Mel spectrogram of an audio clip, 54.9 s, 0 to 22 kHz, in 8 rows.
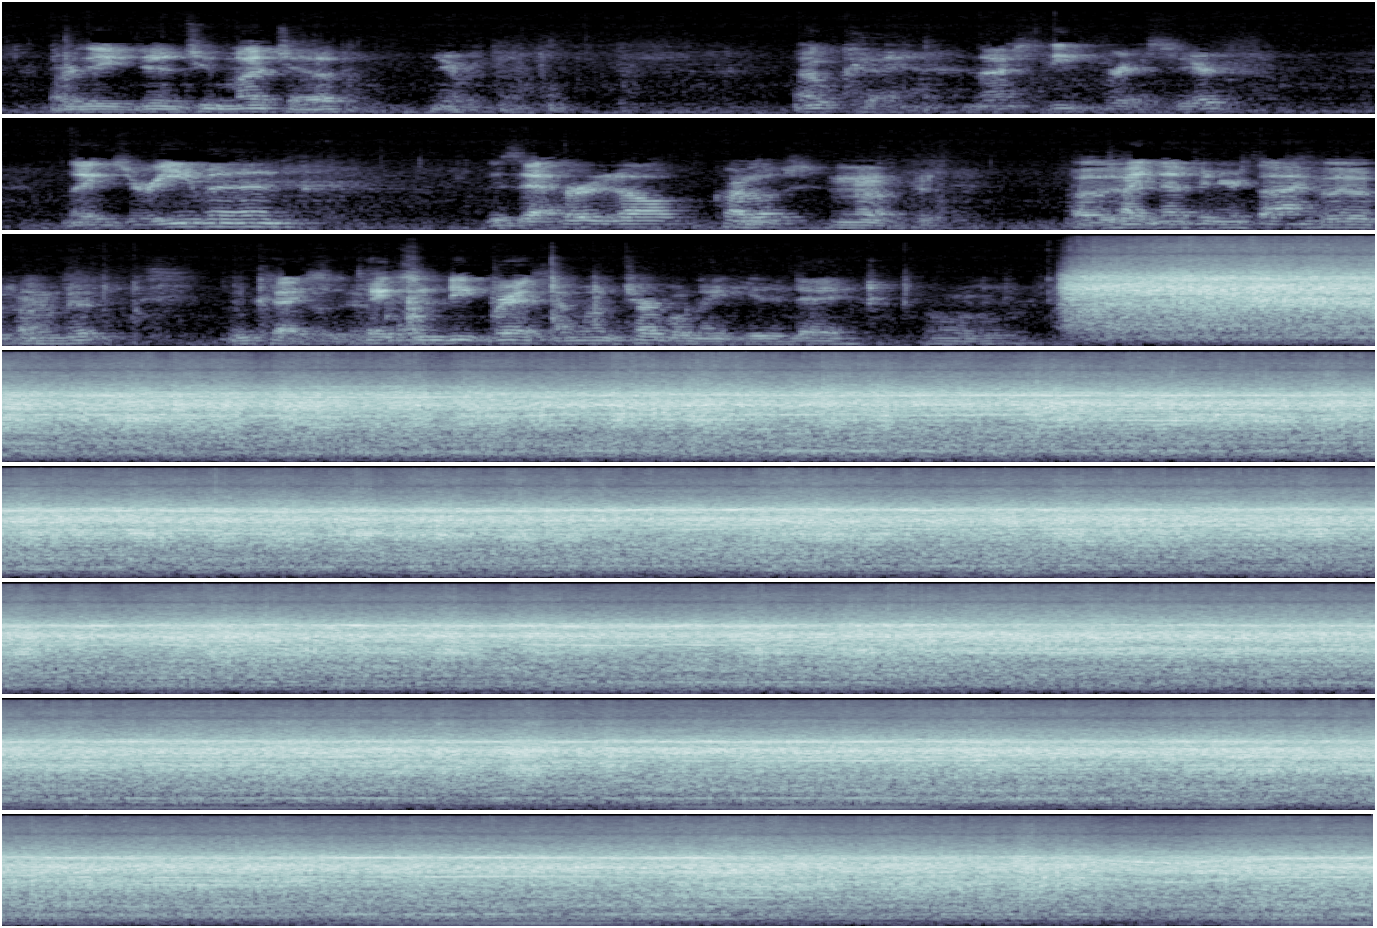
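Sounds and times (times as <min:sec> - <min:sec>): electric massager motor whirring: 0:19.0 - 0:54.9.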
